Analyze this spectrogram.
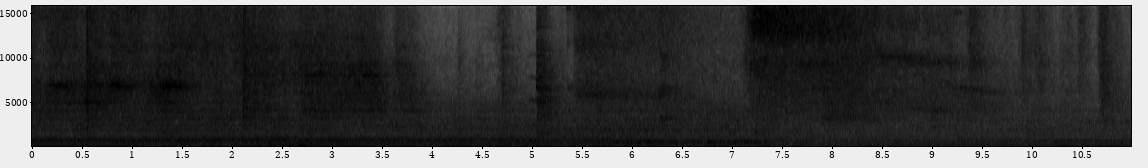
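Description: Rome Metro train running through a tunnel, heard from inside the car: a steady rumble of wheels and running gear. A faint squeal lasts about a second, around six seconds in.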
